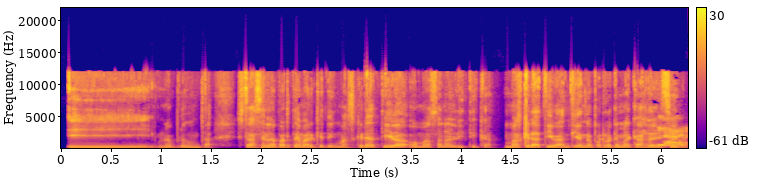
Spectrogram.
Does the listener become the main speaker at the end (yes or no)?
yes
